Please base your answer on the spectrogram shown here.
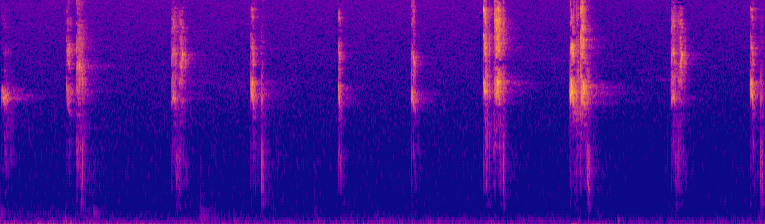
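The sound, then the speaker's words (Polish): A squirrel's call played back from an exhibit when a button beside the animal is pressed: a series of about a dozen sharp, high chirps at slightly irregular intervals, clear, over a faint low background rumble with no talking. “A spróbujmy na przykład wiewiórkę.”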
